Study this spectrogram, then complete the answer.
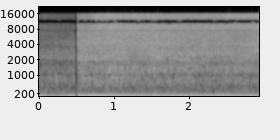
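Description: Washed lentils for dal tipped into hot oil, bursting into a loud, even sizzling hiss after a brief quieter moment, close up and steady to the end.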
